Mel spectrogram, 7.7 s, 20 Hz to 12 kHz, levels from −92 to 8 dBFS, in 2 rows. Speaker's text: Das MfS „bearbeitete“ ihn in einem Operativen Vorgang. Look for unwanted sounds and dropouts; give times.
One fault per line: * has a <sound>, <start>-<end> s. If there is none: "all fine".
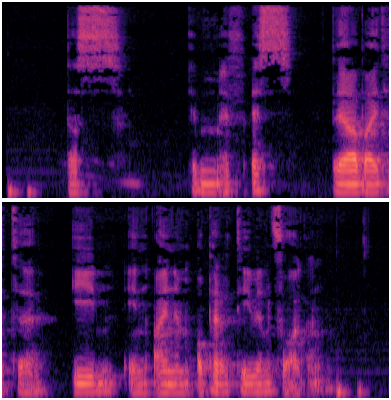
all fine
